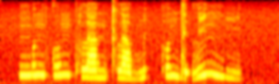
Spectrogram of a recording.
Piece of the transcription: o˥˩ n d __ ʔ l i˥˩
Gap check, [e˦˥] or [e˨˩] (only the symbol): e˨˩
